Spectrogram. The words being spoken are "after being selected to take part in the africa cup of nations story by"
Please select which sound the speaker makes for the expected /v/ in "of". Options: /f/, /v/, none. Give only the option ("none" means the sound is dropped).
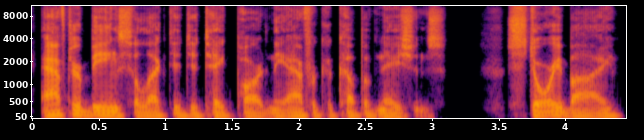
/v/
